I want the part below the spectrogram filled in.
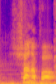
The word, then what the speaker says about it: Sean Paul: però dobbiamo pronunciarlo in maniera corretta. – Shanapa. – Questa è la pronuncia.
